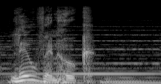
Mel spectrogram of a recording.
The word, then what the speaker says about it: Leeuwenhoek: L-E-Y, Leuven, se pronuncian con una B, Hoek, Leeuwenhoek.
